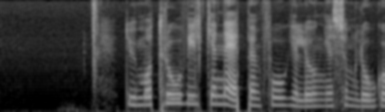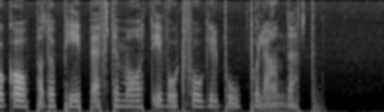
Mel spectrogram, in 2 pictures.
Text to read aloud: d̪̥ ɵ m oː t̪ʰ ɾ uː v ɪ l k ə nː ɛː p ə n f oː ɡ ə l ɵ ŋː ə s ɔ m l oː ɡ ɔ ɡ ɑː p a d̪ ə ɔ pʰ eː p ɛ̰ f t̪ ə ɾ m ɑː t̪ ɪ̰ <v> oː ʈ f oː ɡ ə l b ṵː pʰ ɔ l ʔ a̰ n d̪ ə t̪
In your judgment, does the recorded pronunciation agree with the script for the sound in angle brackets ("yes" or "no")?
yes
